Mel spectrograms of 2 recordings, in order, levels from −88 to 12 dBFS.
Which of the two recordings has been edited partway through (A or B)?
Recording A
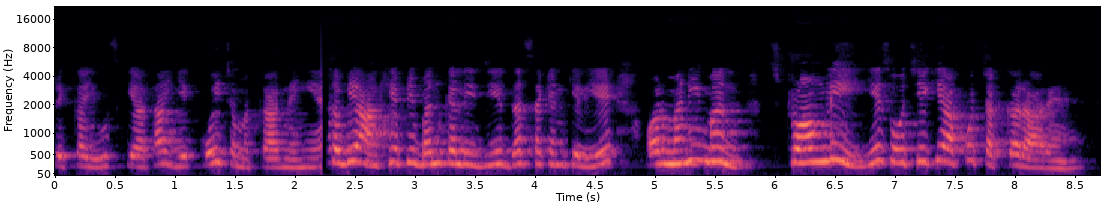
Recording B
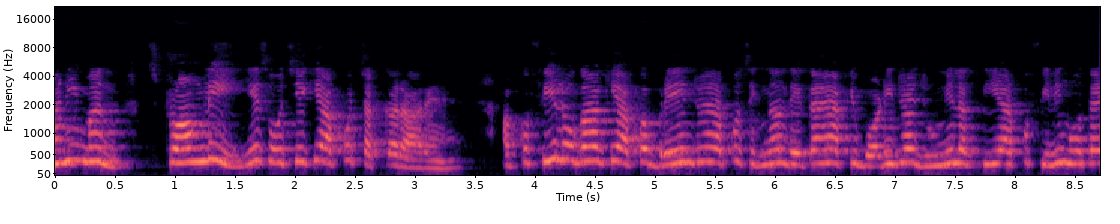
A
